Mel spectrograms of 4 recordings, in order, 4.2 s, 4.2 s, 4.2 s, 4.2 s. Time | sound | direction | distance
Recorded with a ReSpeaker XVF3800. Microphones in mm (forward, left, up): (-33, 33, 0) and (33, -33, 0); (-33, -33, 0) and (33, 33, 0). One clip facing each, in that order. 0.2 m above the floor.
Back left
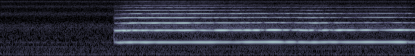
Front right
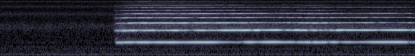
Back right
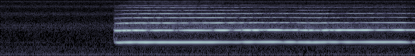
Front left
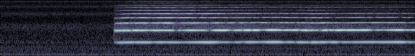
1.1 | a trumpet | 135° left | 1.6 m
